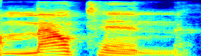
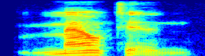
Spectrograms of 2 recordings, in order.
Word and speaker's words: mountain: speakers included okay uh mountain mountain uh not Mountain first syllable stress Mountain okay uh pronunciation but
